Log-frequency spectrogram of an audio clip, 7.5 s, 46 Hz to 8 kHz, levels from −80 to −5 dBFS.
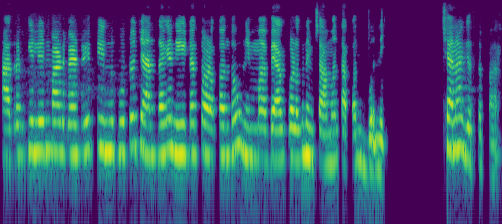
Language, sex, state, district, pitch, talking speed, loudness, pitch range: Kannada, female, Karnataka, Mysore, 225 Hz, 135 wpm, -17 LUFS, 205-245 Hz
